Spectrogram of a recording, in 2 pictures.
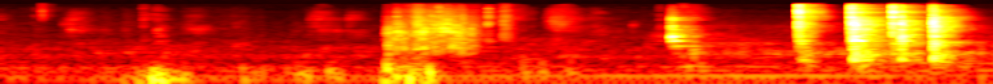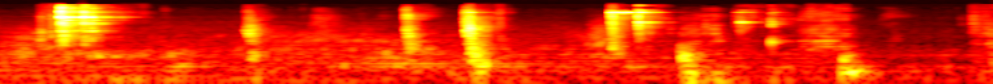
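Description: Irregular metallic clinks and knocks of hand tools and bolts against the front shock absorber strut and its lower mounting on a Suzuki Carry, loudest in a quick cluster about four to five and a half seconds in.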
